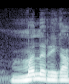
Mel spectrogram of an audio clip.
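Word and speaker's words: MGNREGA: rural employment guarantee act दोबारा सुनाओ मनरेगा बोलते हैं जी साइलेंट रहता है ठीक है और यह है नरेगा टेक नगर का नाम बदलकर मनरेगा कर दिया गया था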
